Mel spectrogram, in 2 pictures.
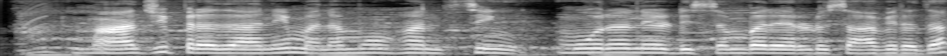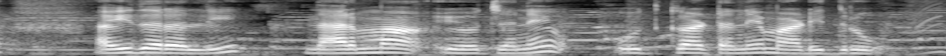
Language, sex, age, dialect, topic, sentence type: Kannada, female, 25-30, Mysore Kannada, banking, statement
